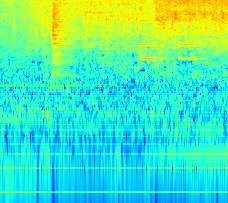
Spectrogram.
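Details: GE HE top-load washer in excellent condition, filling with a heavy jeans-and-towel load on the super setting, light cycle: steady rushing hiss of water into the tub, no motor or agitation noise. A normal fill with the lid up.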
